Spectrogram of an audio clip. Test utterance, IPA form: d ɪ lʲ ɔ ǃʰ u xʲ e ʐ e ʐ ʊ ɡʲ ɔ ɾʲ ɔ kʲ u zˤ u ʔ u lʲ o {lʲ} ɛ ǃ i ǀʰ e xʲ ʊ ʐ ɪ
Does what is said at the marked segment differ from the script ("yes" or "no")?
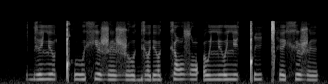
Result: no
